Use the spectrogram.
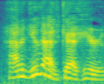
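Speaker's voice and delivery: ordinary delivery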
